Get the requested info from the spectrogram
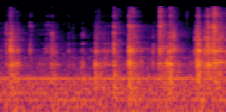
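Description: Long metal spoon stirring ice cubes in a glass mason jar of iced coffee: the ice clinks and rattles against the glass and spoon in quick, irregular clicks.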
